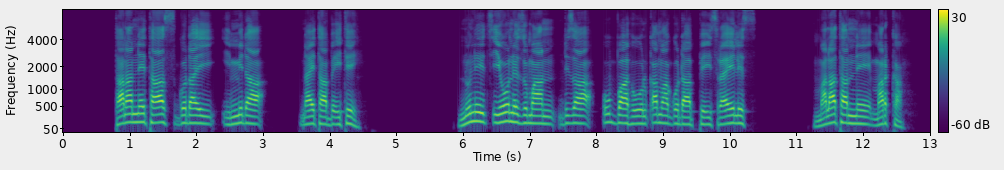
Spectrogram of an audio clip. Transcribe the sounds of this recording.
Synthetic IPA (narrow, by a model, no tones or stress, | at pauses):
t̪ɐnɐnːɛt̪aːsɡɔd̪ɐjɪmːɪd̪ɐ | nɐjɪt̪abɛʔɪt̪eː | nʊnɪt͡sʼɪjo̞ːnɛzʊmaːnd̪ɪzɐʊbːaːfɛwɔlkʼːɐmɐɡɔd̪aːpːɛɪsɾaːʔelɛs | mɐlɐt̪ɐnːɛmɐɾkːɐ̰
